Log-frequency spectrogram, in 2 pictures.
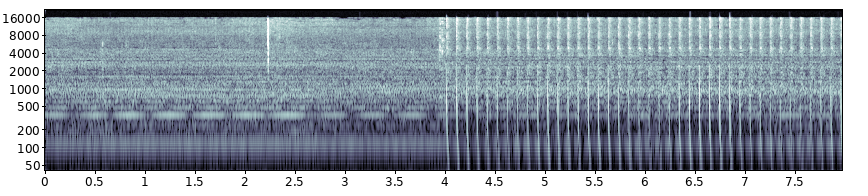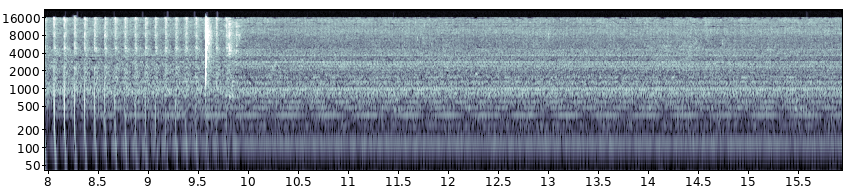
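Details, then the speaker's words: Rapid regular clicking, about 200 pulses a minute for six seconds, over a steady hum, as a Laser Genesis skin laser fires under the eyes of a goggled client to treat fine lines and heat the underlying tissue; aesthetic laser pulsing. "so we're just gonna begin with this laser you can see the nice little light bringing out there and she's gonna heat up the skin in the below the the tissues"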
